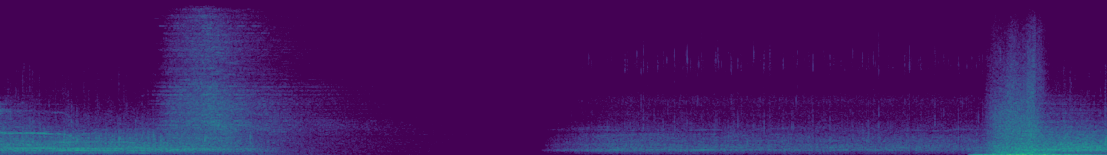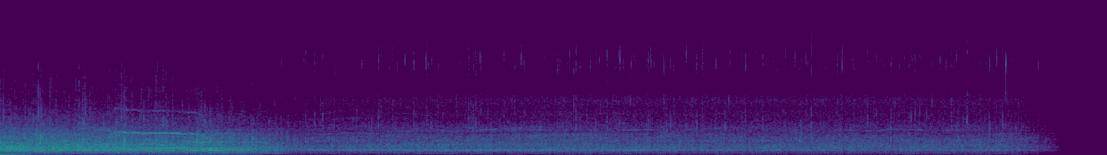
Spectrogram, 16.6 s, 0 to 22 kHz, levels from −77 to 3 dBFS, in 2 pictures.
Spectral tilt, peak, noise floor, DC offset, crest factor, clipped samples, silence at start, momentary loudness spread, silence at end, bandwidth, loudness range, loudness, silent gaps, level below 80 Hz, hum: -3 dB/octave; -16 dBFS; -77 dBFS; under 0.1%; 24 dB; under 0.1%; 0 s; 14 LU; 0.4 s; over 20 kHz; 14 LU; -38 LUFS; none; -46 dBFS; none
